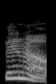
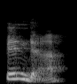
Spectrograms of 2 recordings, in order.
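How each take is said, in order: First: "finna" with just an N, final vowel held. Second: "finda" with an audible D after the N. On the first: Teacher recalling the Southern form, no D. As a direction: drop the D from "finna". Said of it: "straight F I N N A". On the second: Teacher recalling the Northern form, D sounded. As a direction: put a D into "finda". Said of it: "there was a D in it". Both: Shown as a demonstration.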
